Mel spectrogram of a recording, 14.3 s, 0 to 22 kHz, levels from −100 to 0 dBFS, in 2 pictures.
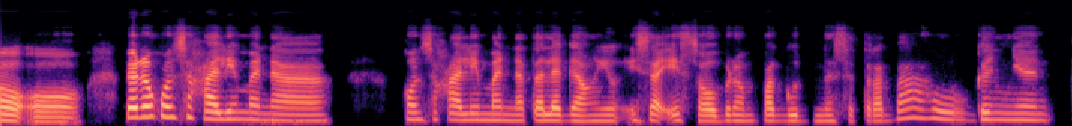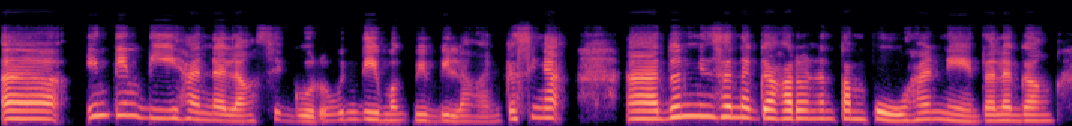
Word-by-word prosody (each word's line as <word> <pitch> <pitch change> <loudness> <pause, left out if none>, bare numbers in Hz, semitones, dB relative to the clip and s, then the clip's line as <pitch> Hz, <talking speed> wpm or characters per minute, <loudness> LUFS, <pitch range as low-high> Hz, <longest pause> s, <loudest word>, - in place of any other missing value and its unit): Oo, 160 -6 +4 0.2
pero 310 +2 +10
kung 315 -3 +4
sakali 235 -5 +3
man 225 -2 -1
na 195 - +2 0.8
kung 225 - +1
sakali 215 -2 -1
man 205 -2 -2
na 190 - -2
talagang 190 -2 +1
yung 185 0 -6
isa, 190 -1 -1
eh, 195 - -3
sobrang 185 +1 -2
pagod 185 0 -2
na 180 0 -8
sa - - -11
trabaho 225 +5 -5
ganyan, 215 -2 -3
ah, 250 0 +4 0.2
intindihan 285 -8 -2
na 200 - +2
lang 185 +1 -2
siguro, 180 -4 -7
hindi 230 0 -1
magbibilangan 185 -4 -7
kasi 290 +6 -4
nga, 285 - +1 0.5
ah, 245 0 +6
do'n 310 +7 +2
minsan 320 -2 +1
nagkakaroon 260 -3 +3
ng 245 - -11
tampuhan, 230 -2 0
eh. 180 -5 -3
Talagang, 195 0 -1
215 Hz, 155 wpm, -23 LUFS, 190-250 Hz, 0.8 s, pero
